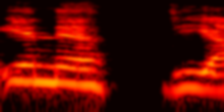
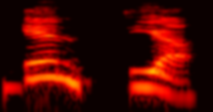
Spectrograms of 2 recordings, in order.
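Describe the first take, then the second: First: An extra vowel is sounded after 'in'. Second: It goes straight from 'in' to 'dia'. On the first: The speaker calls it wrong. "You don't go in the dia" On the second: The speaker calls it right. "it's in dia"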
